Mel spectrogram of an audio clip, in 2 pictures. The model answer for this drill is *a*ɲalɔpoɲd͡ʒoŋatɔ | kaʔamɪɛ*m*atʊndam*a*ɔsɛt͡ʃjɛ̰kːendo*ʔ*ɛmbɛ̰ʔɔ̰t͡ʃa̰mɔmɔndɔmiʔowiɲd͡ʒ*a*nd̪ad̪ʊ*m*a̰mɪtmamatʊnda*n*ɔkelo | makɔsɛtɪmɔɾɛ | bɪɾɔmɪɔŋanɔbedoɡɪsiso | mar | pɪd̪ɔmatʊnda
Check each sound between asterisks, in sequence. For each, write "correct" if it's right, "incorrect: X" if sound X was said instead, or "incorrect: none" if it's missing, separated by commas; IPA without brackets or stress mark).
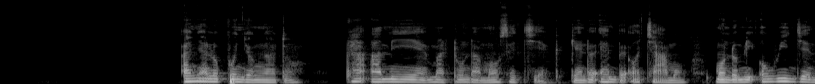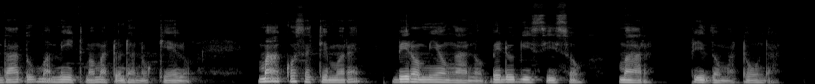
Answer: correct, correct, correct, correct, incorrect: e, correct, correct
